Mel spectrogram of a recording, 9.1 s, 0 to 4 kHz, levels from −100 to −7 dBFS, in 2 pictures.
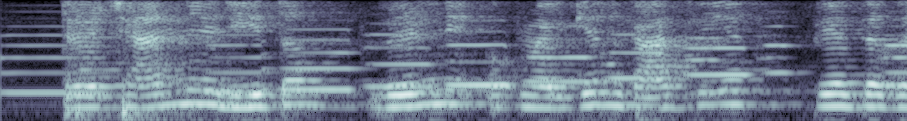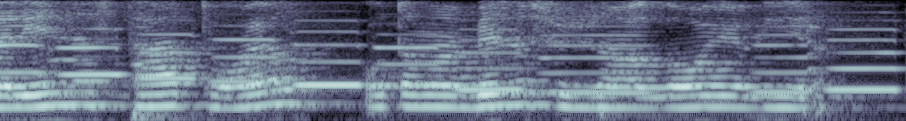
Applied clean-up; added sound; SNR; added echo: none; Wind instrument, woodwind instrument; 6 dB; reverberation time 0.8 s.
